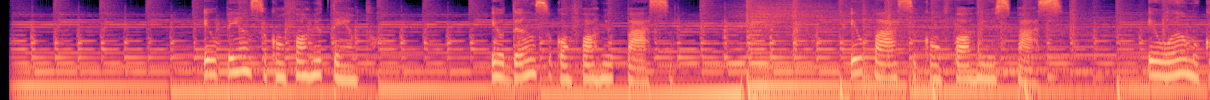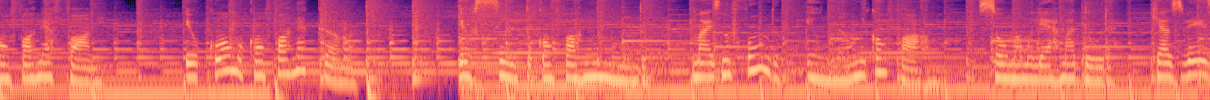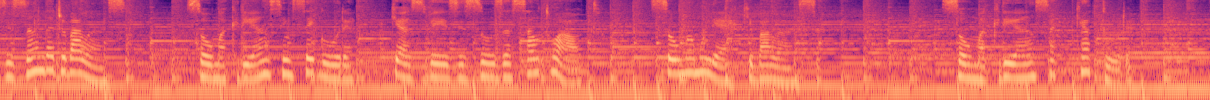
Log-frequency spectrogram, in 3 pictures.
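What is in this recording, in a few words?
Brazilian Portuguese, female, corporate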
